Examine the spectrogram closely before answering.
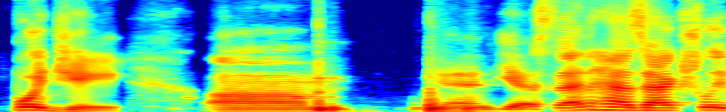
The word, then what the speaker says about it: potjie: That is a pretty good view here of, again, the way they pronounce it in South Africa, as I found out, they call it potjie or maybe potjie.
